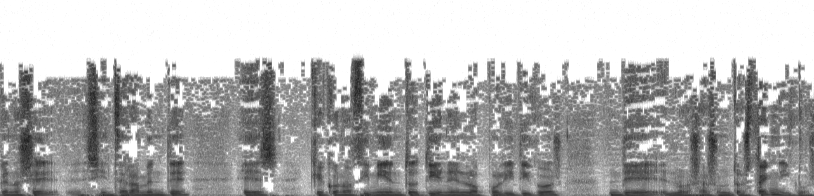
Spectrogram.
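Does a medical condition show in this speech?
No.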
